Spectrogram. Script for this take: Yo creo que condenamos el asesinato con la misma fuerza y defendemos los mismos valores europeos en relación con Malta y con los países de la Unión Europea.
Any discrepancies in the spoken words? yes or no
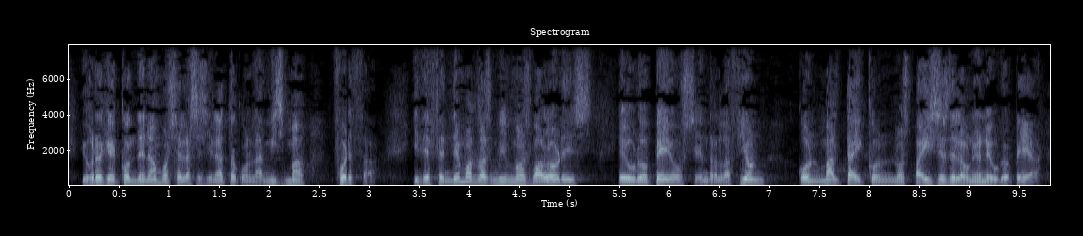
no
